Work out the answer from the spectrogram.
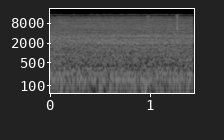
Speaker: what I have noticed about this is the graphics card has gotten very very noisy and if you can hear that but it has decided it's gonna get very very noisy so a little bit disappointed on that high noise output isn't exactly what anybody wants on their graphics card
